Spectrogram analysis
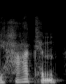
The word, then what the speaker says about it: Haken: So here, if a long A, a longer A, because you say Haken, which is just a single K.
